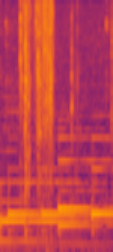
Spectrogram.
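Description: Cards for the Frosthaven board game being shuffled by hand, quick papery riffles and slaps in short bursts, close up over a faint steady tone.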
